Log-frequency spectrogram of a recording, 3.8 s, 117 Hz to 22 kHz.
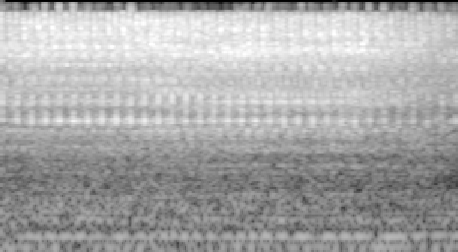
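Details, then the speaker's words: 1984 BMW E30 318i, failed smog: fast even top-end tapping over idle with slight stumble, before valve adjustment and idle control valve cleaning. "now on top of that little stumble at idle the top end is still a little bit noisy"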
